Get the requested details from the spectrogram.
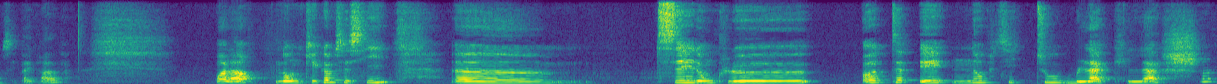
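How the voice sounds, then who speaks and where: Her medium-pitched voice carries some vocal fry as this young beauty vlogger chats about her favorite makeup in a casual monthly favorites review. She hesitates frequently with fillers, and the room is echoey.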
